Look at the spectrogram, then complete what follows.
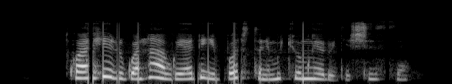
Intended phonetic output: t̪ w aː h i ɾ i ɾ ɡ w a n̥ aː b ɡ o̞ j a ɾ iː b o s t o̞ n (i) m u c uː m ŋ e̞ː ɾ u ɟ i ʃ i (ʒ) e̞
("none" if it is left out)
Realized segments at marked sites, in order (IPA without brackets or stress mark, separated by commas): i, z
